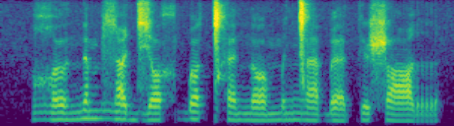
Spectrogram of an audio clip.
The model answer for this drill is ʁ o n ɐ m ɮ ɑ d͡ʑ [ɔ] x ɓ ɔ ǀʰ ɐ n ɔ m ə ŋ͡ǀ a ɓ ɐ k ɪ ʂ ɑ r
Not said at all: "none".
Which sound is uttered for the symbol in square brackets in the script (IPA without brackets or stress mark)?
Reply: ɔ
